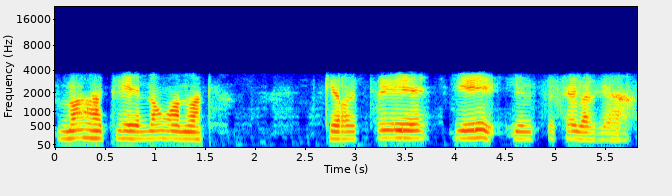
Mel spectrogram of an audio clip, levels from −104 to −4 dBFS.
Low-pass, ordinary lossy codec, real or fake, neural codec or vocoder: 3.6 kHz; Opus, 64 kbps; fake; codec, 16 kHz in and 24 kHz out, 0.6 kbps, FireRedTTS-2 codec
